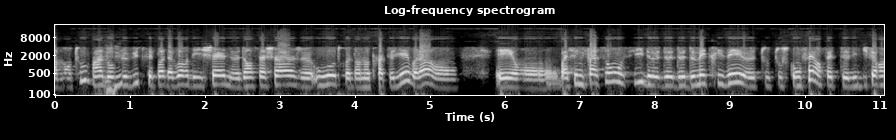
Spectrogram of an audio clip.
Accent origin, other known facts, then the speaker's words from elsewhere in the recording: Grand Est, France; Donc moi je suis originaire des Vosges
